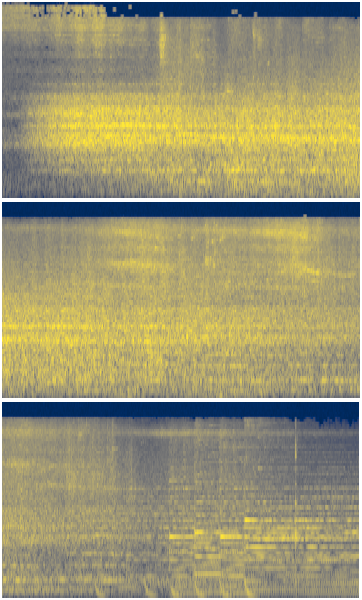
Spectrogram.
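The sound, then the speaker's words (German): A rail tractor rumbles steadily along the tracks, loud, with a dense mechanical roar; near the end the noise thins and metallic squealing tones emerge over it. “Ein Schienentraktor, wie der verunglückt, hat verschiedene Bremsen, erklärt Hubert Giger vom Verband der Schweizerischen Lokführer.”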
